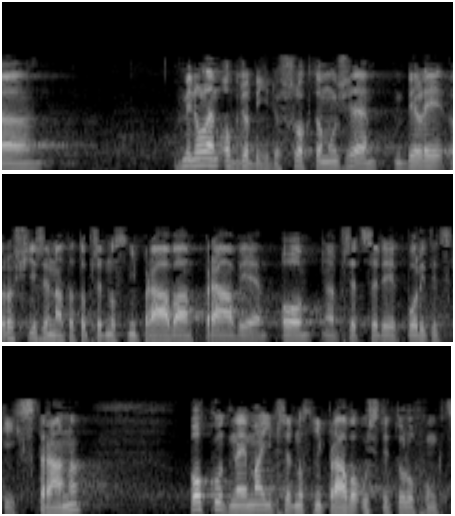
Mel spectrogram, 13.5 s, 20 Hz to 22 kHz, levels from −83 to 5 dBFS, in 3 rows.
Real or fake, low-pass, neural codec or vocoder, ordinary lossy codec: real; 7.2 kHz; none; MP3, 24 kbps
